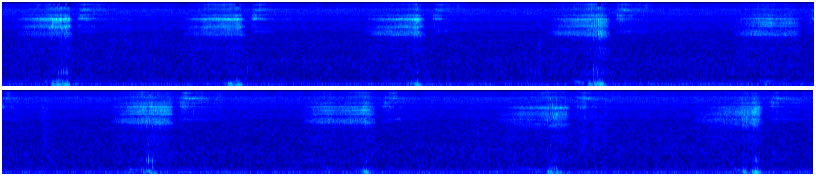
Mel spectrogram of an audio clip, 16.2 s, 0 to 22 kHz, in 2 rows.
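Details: Sick dog snoring: rhythmic snores at about 33 breaths a minute, each with a low rumble and a hissy edge, over steady room hum.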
